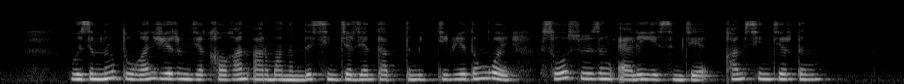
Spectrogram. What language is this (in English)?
Kazakh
